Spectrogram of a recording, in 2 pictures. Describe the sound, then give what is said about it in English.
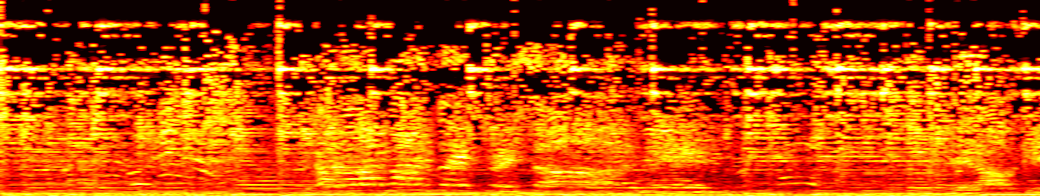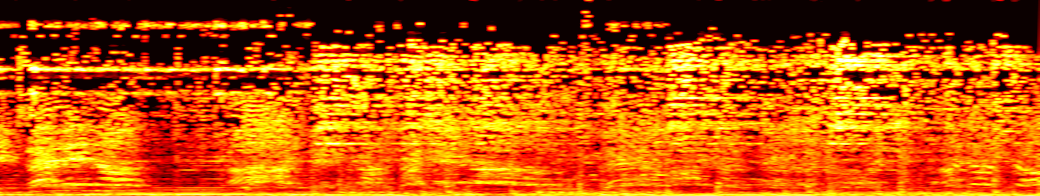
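A loud, dense wash of live rock music with many voices singing along together in the Rockefeller Center subway station during the commute, steady and full throughout with no pauses. “It sounds like the whole subway station is singing along with them.”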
